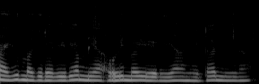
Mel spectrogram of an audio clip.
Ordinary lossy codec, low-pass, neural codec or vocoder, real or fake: none; none; codec, 44.1 kHz, 3.4 kbps, Pupu-Codec; fake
